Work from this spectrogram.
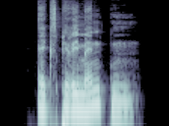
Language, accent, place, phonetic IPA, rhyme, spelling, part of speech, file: German, Germany, Berlin, [ɛkspeʁiˈmɛntn̩], -ɛntn̩, Experimenten, noun, De-Experimenten.ogg
- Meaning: dative plural of Experiment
